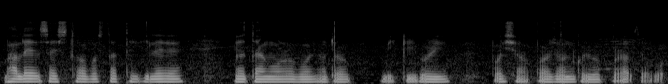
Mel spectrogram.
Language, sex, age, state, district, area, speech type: Assamese, male, 18-30, Assam, Golaghat, rural, spontaneous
